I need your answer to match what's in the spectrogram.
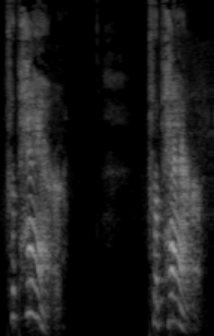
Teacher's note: the second syllable that gets all the stress and all the vowel and all the change in Pitch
